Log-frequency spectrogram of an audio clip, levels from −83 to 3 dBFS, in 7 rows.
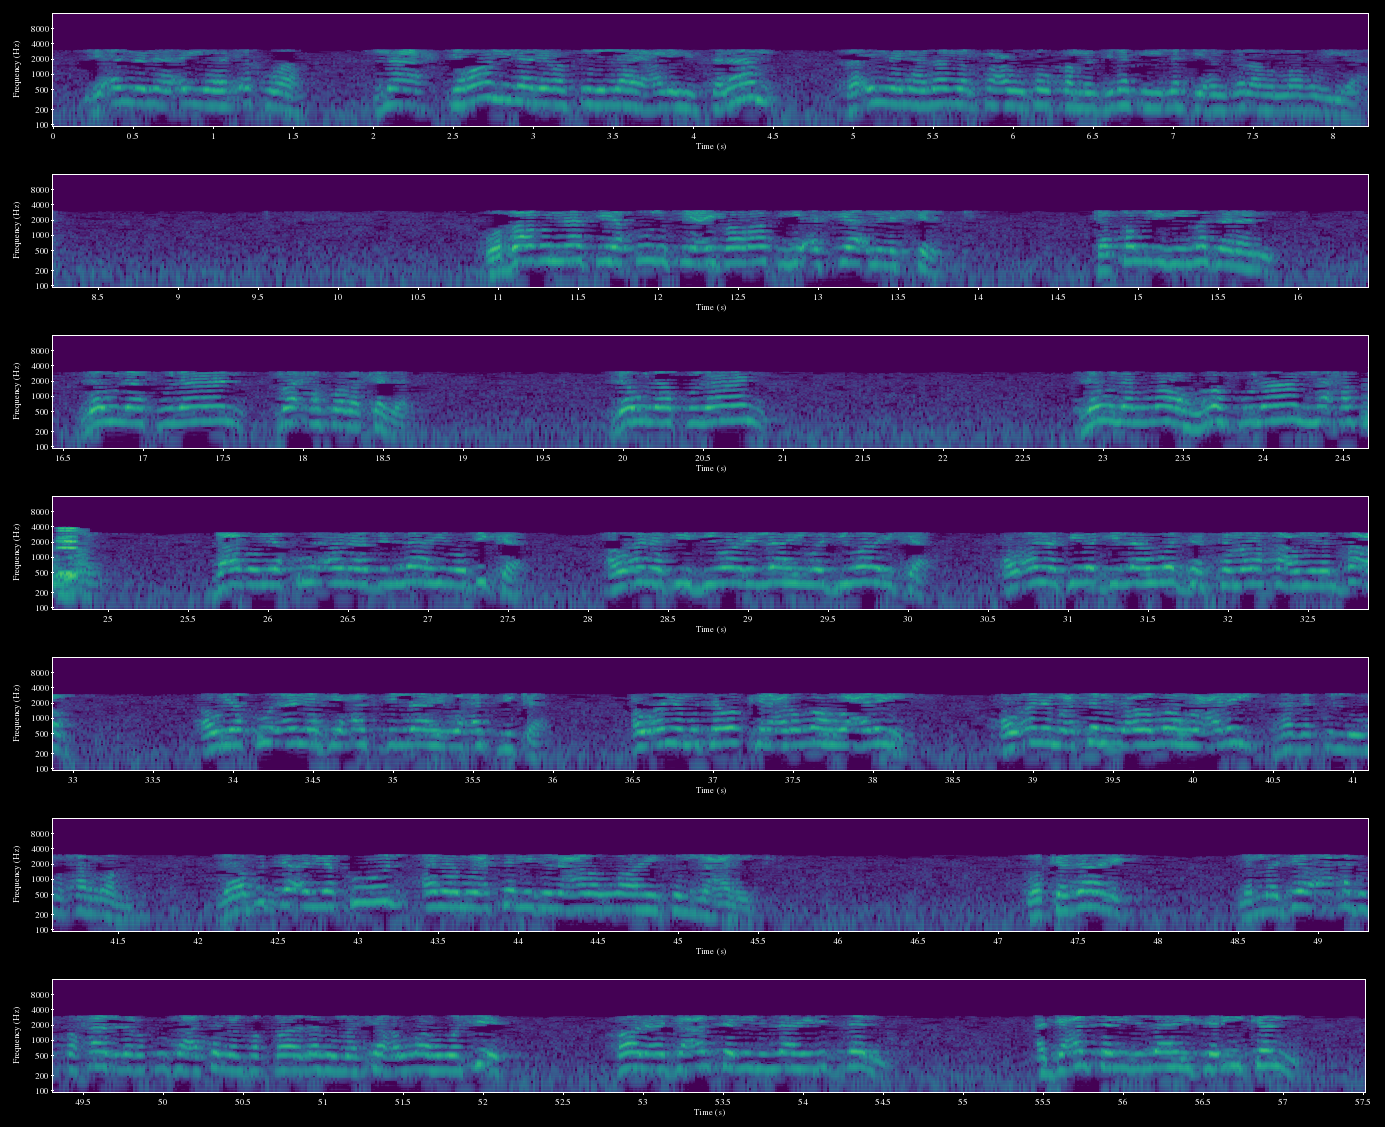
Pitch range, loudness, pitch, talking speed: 255-300 Hz, -32 LUFS, 285 Hz, 120 wpm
